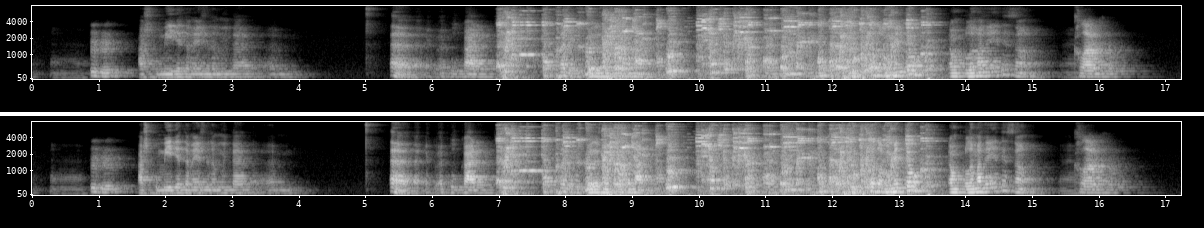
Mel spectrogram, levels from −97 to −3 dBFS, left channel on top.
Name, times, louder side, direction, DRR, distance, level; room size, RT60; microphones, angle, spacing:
voice 1, 0.9-1.2 7.9-8.2 10.7-11.2 11.6-11.9 15.6-16.3, left 2 dB, 35° left, -1 dB, 0.4 m, -30 dB
voice 2, 1.6-3.9 5.4-6.8 8.3-9.7 10.0-10.3 12.0-12.1 12.6-13.4 13.7-15.0 15.5-15.7, right 4 dB, 85° right, 3 dB, 0.4 m, -26 dB
sound 1, 7.0-13.4, right 1 dB, 55° right, 0.8 m, -20 dB
2.4 x 2.3 x 2.4 m, 0.80 s
head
